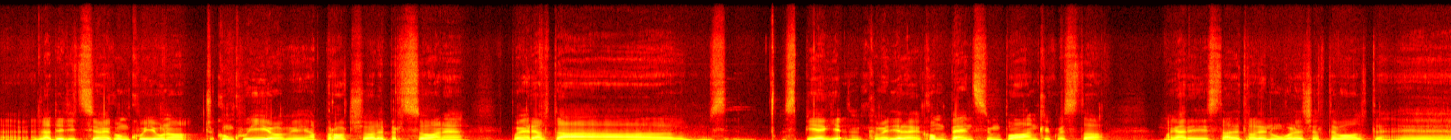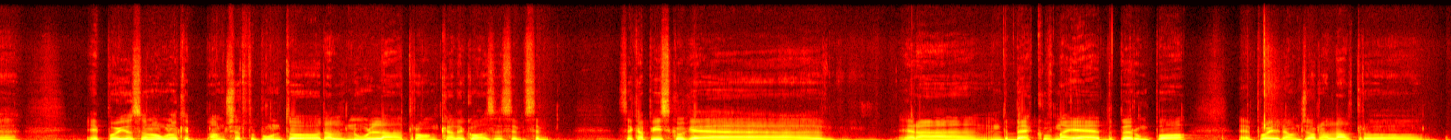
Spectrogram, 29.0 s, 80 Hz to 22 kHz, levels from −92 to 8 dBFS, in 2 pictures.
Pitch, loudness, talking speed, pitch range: 105 Hz, -15 LUFS, 140 wpm, 100-115 Hz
